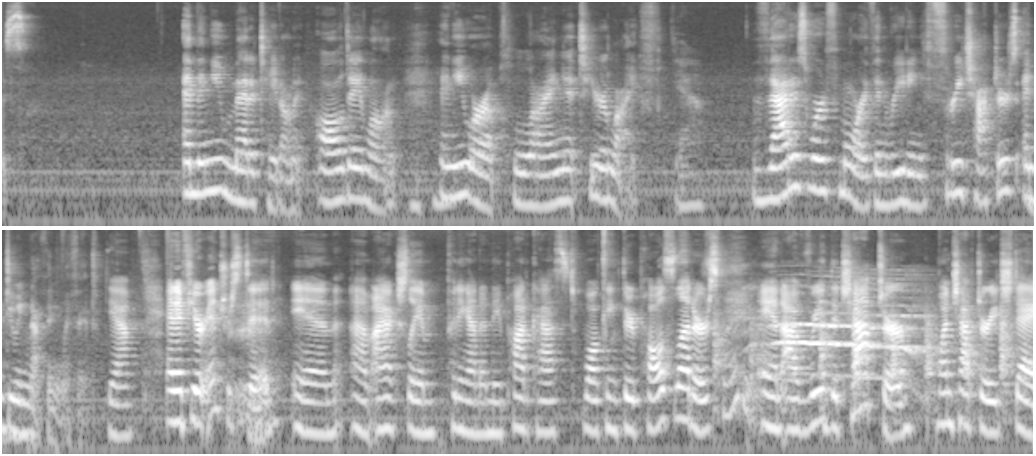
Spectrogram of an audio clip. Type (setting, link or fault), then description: fault, sounds in the background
